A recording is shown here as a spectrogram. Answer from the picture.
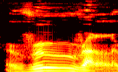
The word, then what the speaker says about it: rural: So that word really, really, and that difficult word I mentioned, rural, r-u-r-a-l, two syllables, r-u, ru, and rural. Okay, good.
